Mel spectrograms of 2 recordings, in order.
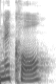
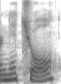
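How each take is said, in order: First: Said in the usual way. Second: "Nichole" with CH as in chose; misread name. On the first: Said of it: "or Nichole". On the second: Shown as a demonstration. Guest joking about her name, CH pronunciation. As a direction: say "Nichole" as ni-CHOLE, not a K sound. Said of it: "with a C H".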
